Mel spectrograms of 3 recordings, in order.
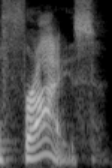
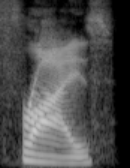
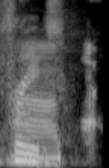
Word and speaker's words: Fries: like they're being selective and Alec mentions will fries and it is it is pronounced fries not fre I I um when I was in Mobile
